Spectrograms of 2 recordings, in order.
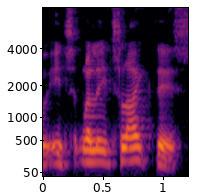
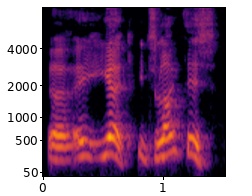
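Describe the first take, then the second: First: Hesitant, restarting, higher and louder; floundering Pooh. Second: High, loud little squeak; quick, flustered Piglet. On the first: Acted. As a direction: grope for an explanation. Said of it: "he wasn't explaining very well". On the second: A narrator's reading. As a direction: jump in hastily to help. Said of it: "said Piglet quickly".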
